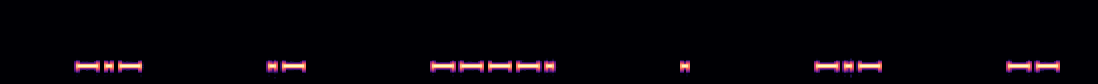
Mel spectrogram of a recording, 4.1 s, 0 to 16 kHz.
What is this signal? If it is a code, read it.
Morse code, heard as a keyed tone, about 46 wpm, 700 Hz. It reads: K A 9 E K M
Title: USA Call Signs - 6 Characters - 6x Character Spacing - 45wpm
